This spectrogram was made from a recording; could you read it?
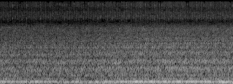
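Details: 2001 VU Holden Commodore Ecotec 3.8L V6, hot after swapping the 82°C thermostat back to a standard 90°C one for poor fuel economy, no leaks, temperature gun reading 84: steady, even low hum with no knocks, misses or surges, a normal warm idle.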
